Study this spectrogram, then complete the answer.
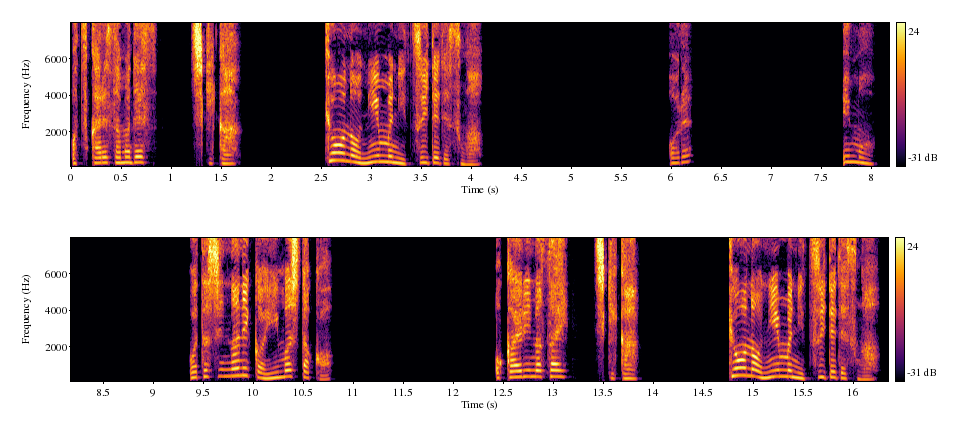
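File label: HELLO Japanese, Voice; GF Alarm; ACR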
